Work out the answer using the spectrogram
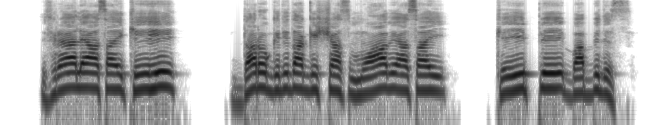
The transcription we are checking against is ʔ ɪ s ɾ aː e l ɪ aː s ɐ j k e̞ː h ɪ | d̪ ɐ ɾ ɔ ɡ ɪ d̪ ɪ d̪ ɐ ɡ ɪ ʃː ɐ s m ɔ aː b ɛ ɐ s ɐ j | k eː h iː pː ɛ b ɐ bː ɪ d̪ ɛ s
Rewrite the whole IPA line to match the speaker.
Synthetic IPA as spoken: ʔ ɪ s ɾ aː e l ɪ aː s ɐ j k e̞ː h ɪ | d̪ ɐ ɾ ɔ ɡ ɪ d̪ ɪ d̪ ɐ ɡ ɪ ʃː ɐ s m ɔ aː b ɛ ɐ s ɐ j | k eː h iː pː ɛ b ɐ bː ɪ d̪ ɛ s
